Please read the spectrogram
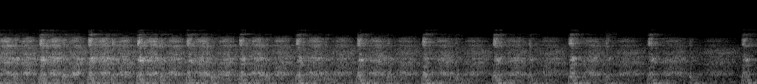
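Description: Stuart No. 9 horizontal model steam engine running on compressed air, its exhaust beats puffing in an even rhythm now that its slide valve has been shortened to correct the valve timing. The beats slow from about two a second to just over one a second and grow fainter.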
